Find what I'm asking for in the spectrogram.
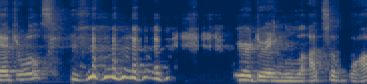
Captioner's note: laughing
